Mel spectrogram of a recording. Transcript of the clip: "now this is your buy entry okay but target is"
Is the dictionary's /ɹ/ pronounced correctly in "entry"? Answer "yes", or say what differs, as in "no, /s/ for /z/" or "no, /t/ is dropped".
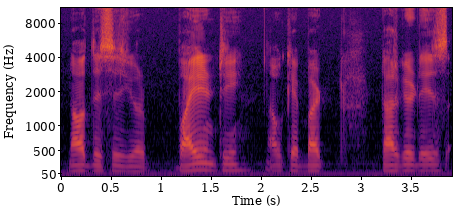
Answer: no, /ɹ/ is dropped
